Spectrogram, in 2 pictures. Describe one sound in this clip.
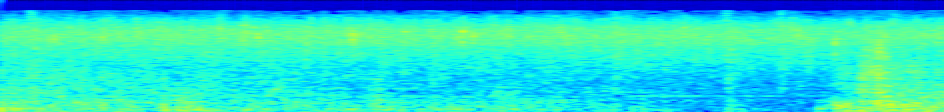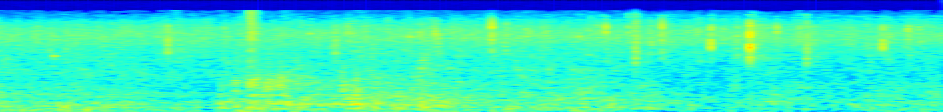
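Torch flames crackle softly.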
